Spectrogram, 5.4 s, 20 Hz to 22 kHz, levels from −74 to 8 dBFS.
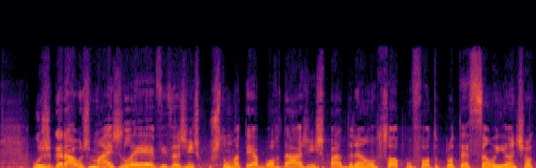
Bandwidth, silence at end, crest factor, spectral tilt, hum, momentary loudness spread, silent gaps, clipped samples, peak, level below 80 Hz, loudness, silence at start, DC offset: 16 kHz; 0 s; 14 dB; -5 dB/octave; none; 4 LU; none; under 0.1%; -2 dBFS; -36 dBFS; -15 LUFS; 0 s; under 0.1%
